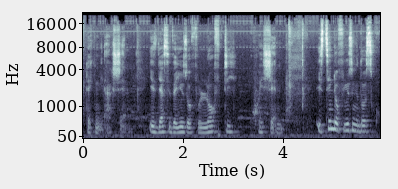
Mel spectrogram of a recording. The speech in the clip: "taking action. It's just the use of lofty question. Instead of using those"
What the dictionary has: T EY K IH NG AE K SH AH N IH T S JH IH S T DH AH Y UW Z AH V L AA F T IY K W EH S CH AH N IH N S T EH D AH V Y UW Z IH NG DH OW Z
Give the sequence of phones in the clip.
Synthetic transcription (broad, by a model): T EY K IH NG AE K SH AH N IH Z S JH IH S T DH AH Y UW Z AH V L AA F T IY K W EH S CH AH N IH S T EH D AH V Y UW Z IH NG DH OW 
